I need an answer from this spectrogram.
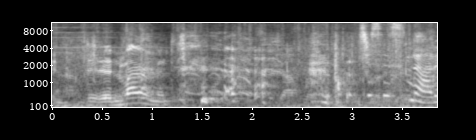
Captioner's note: laughs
